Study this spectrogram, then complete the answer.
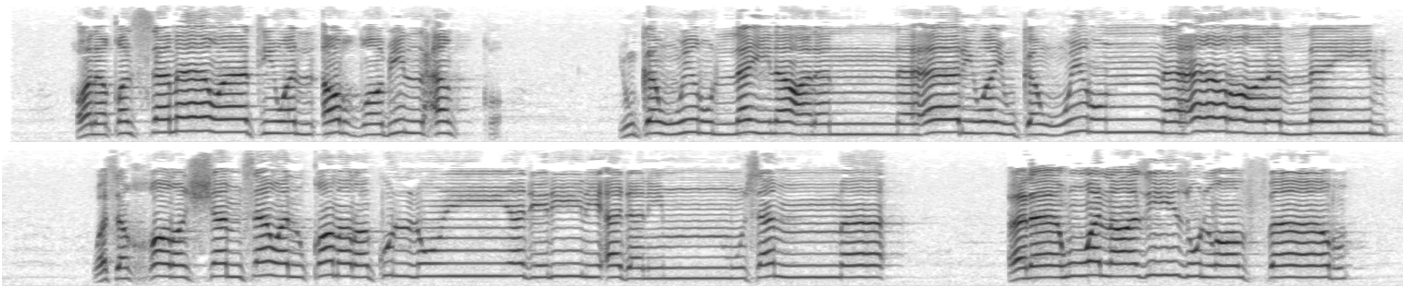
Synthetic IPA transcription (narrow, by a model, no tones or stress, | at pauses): xɑlɑqɑsːamaːwaːt̪ɪwalʔɑɾˤd̪ˤɑbɪlħɑqː | jʊkawːɪɾʊlːajlaʕalaː | ahaːɾɪwajʊkawːɪɾʊnːahaːɾˤʕalaːlːajl | wasaɣːɑɾˤɑʃːamsawalqɑmɑɾˤkʊlːʊjad͡ʒɪɾiːlɪʔad͡ʒalɪmʊsamːaː | ʔalaːhʊwalʕaziːzʊlɣafːɑːɾˤ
